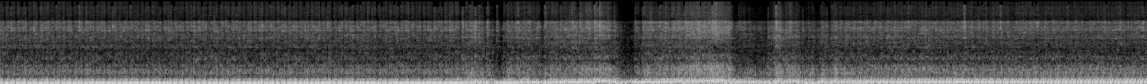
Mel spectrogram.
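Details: 1959 GMC truck with rebuilt Holley carburetor running from the freshly cleaned factory fuel tank: deep, steady rumble rising and falling with throttle blips via a cable to the throttle, then settling to an even, healthy idle.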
